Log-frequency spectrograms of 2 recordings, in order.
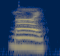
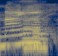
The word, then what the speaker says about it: night: sering salah juga nih Bagaimana pronounce-nya night night Iya night transcrip-nya gimana garis miring n a i t night night night Iya bukan naik ya tapi macam orang Sekadau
